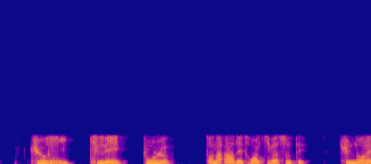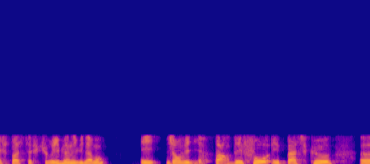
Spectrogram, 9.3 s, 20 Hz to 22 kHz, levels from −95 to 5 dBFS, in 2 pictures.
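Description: It's a speech clip that's been through the G.729 codec the whole way, and you can plainly hear it. Everything above 4 kHz is gone, so it sounds boxed-in and narrowband, with that slightly rough, synthetic edge you get when each 10 ms frame is rebuilt from a vocal tract filter, a pitch predictor and a handful of pulses rather than the actual waveform. The sound fits the 8 kbit/s G.729 rate. On top of that there's VoIP packet loss concealed by the speech codec in two spots. From 0.64 to 0.79 s about 80 ms of audio is missing, which fits four lost packets, and the decoder fills the gap by stretching its last pitch and filter into a buzzy tone or a coloured noise that fades. The second hit runs from 7.03 to 7.21 s, between "j'ai envie" and "par défaut et". About 100 ms is lost there, spread over 160 ms with no single gap longer than 40 ms. Because each frame builds on the one before, the sound stays weak or distorted for a moment after the packets come back.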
